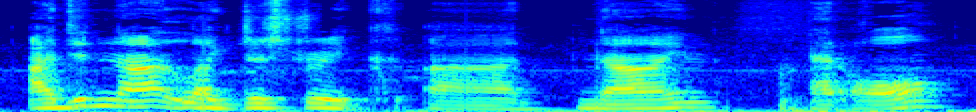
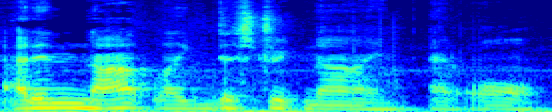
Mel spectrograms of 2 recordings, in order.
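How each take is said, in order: First: NOT hit hard, "nine at all" dragged out slowly; slow, stressed verdict; emphatic slow dislike. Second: Said in the usual way. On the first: Real, not acted. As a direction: lean on not and stretch "at all".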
